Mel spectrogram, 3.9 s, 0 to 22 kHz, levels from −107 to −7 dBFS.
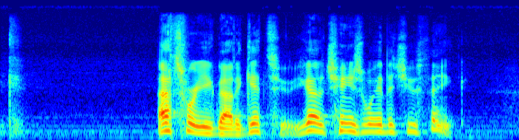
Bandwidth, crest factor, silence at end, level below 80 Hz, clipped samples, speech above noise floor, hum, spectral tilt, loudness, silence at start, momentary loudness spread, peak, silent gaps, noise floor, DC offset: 15 kHz; 24 dB; 0.55 s; -78 dBFS; under 0.1%; 40 dB; none; -6 dB/octave; -35 LUFS; 0.05 s; 14 LU; -12 dBFS; none; -75 dBFS; under 0.1%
